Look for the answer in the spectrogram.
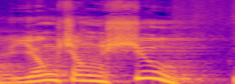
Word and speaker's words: Yongchong Xiu: Euh, non, Yongchong Xiu. Parce que je, en tant que représentant euh, français de la marque Xiaomi, je ne peux pas vous permettre de prononcer euh, ainsi le, X.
